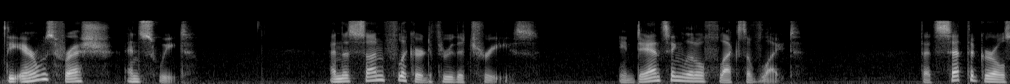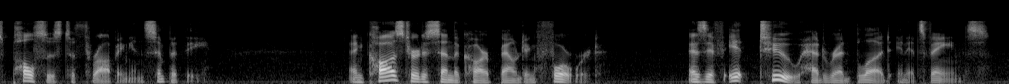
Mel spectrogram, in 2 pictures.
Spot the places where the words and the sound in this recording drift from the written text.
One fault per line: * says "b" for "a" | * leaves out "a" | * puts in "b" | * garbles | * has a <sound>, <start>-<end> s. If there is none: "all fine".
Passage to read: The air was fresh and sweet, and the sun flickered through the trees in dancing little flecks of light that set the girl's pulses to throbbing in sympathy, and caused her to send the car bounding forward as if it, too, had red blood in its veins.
all fine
